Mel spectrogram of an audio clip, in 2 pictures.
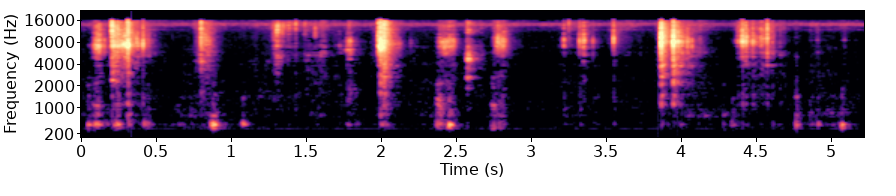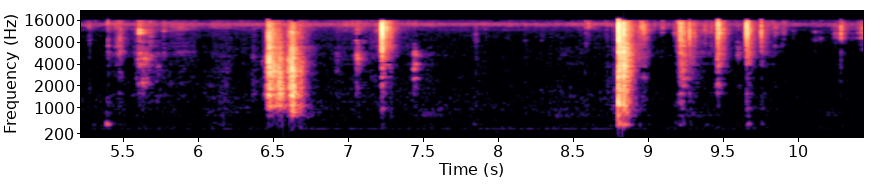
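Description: Hands handling insulated wire, heat-shrink tubing and a metal helping-hands clamp: irregular small clicks, taps and short rustling scrapes, with a longer scrape about six and a half seconds in.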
